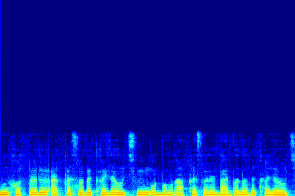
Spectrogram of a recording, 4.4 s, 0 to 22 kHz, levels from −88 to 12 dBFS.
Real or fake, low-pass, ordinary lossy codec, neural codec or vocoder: fake; 7.2 kHz; none; codec, 16 kHz, 1 kbps, FunCodec, trained on Chinese and English, 50 frames a second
